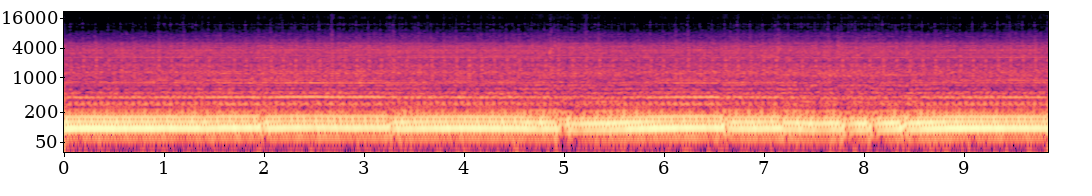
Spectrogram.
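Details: Petrol engine the day after a tune, stalled twice: uneven idle with heavy low drone and loud irregular clatter from the top end, owner suspects the cylinder head; cause not confirmed.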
